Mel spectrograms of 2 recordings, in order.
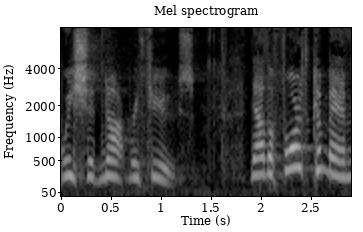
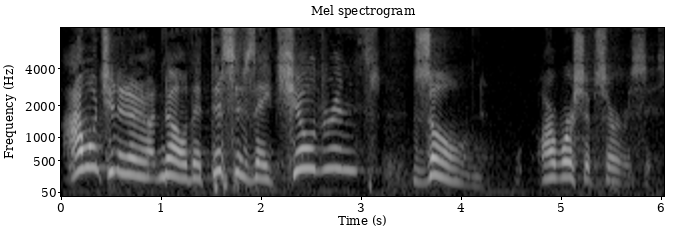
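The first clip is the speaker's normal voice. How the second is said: ordinary delivery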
